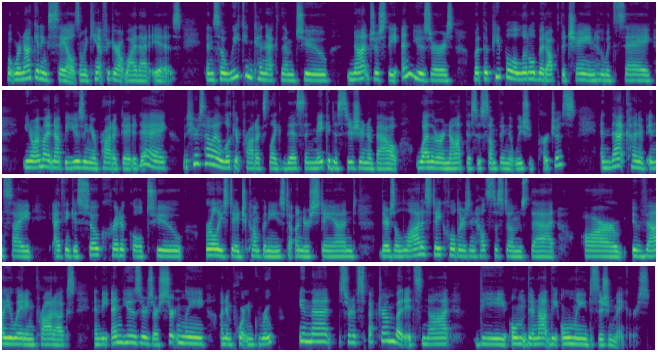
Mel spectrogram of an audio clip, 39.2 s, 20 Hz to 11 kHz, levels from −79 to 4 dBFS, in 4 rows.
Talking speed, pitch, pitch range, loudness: 195 wpm, 190 Hz, 180-210 Hz, -20 LUFS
